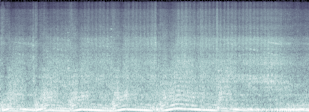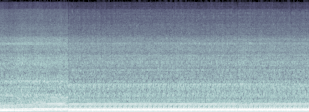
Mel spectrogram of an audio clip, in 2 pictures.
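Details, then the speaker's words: Car after dielectric grease on the main harness connector: revs then a slightly lumpy idle. Still misfiring with no check-engine light; drives fine. Owner thinks the connector issue is resolved. "the car runs decent it still has a miss it drives fine i don't notice anything weird drivability wise but it's definitely still misfiring"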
